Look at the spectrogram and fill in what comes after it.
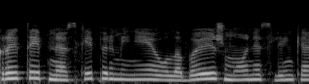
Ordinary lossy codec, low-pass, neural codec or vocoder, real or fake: MP3, 32 kbps; 7.2 kHz; none; real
